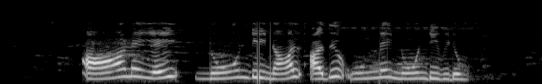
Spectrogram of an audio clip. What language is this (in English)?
Tamil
